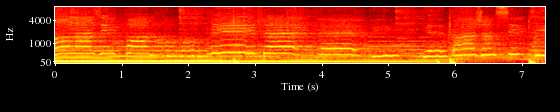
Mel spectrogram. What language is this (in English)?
Romanian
